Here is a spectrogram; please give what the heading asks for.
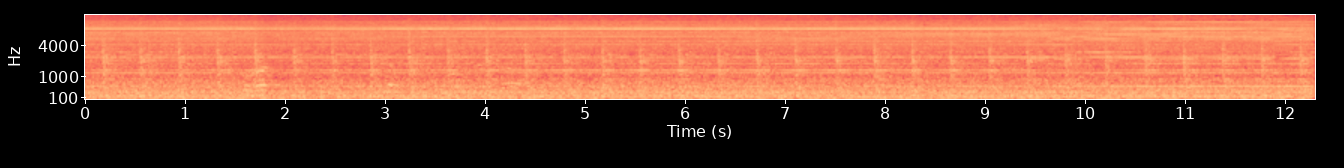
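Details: HSS: loud, steady hammering at roughly two and a half knocks a second over a whining tone; knocking noise, cavitation suspected, not confirmed.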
